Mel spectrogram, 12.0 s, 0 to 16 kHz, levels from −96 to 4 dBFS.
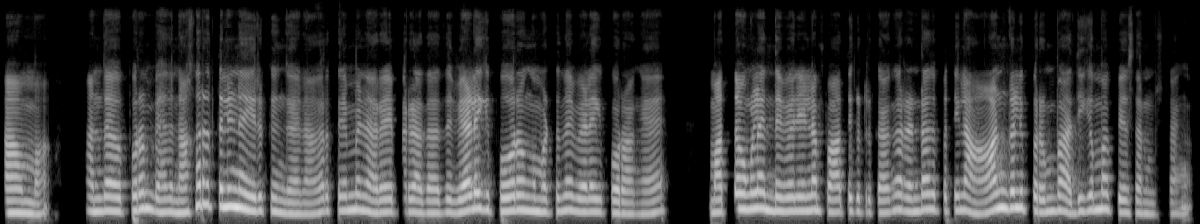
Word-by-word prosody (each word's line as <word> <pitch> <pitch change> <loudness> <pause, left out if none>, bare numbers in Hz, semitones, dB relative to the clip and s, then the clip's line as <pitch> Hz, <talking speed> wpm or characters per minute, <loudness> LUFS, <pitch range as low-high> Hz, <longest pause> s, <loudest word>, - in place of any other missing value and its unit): ஆமா. 190 -3 0 0.5
அந்த 220 +1 +1 0.2
புறம் 255 +3 +2 0.3
நகரத்திலேயனு 295 +2 +4
இருக்குங்க 220 -4 -2 0.2
நகரத்திலேயுமே 225 +6 -2
நெறைய 200 +1 0
பேர் 210 -1 -3
அதாவது 195 +1 -2
வேலைக்கு 245 +2 +3
போறவங்க 230 0 +3
மட்டும் 220 +3 -4
தான் 230 -2 -1
வேலைக்கு 210 -1 -1
போறாங்க. 180 -1 -3 0.7
மத்தவங்கலாம் 255 +5 +2
இந்த 225 0 +2
வேலையெல்லாம் 225 0 0
பார்த்துக்குட்டு 210 0 -4
இருக்காங்க. 200 +4 -4
2வது 245 +3 0
பார்த்தீங்கன்னா, 225 -1 -2 0.2
ஆண்கள் 270 +2 +4
இப்ப 225 -5 -4
ரொம்ப 220 +2 -2
அதிகமா 240 +6 0
பேச 200 -1 -4
ஆரம்பிச்சுட்டாங்க. 165 - -11
220 Hz, 140 wpm, -22 LUFS, 205-240 Hz, 0.7 s, நகரத்திலேயனு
